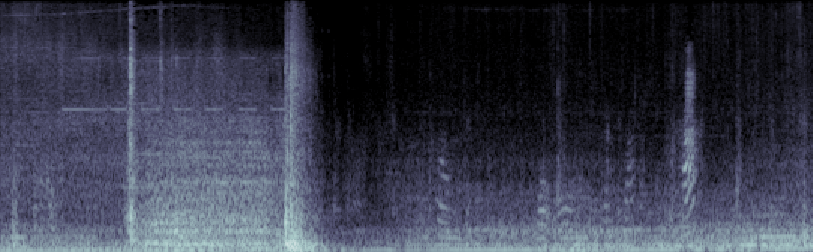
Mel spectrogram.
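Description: A minibus engine hums and rumbles from inside the cabin.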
